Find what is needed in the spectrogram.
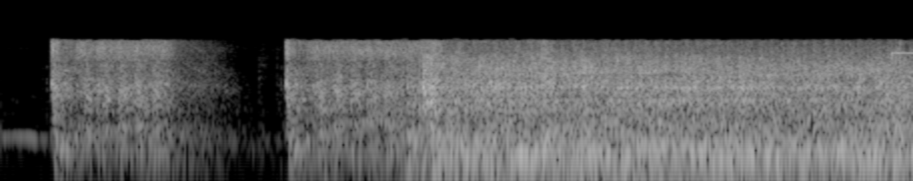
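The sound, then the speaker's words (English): A tractor engine, a grandpa's machine in Michigan, cranks for a couple of seconds, briefly drops off, then catches and settles into a loud, steady, rumbling run that holds to the end. “This is the sound of my grandpa starting his... tractor. I like that sound because I get to ride with my grandpa on the tractor.”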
